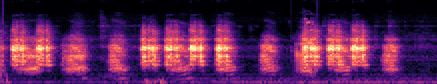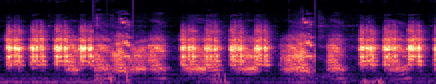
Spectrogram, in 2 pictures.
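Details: Captive white-lipped tree frog kept indoors among several frog species, calling in a rapid run of short, harsh, nasal barking notes. They come in clustered bursts of three to five, about four notes a second, with brief pauses between groups.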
